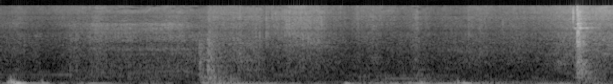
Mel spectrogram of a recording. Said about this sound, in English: Shut the door.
